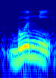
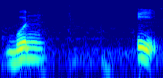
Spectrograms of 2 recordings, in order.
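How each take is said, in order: First: The nun and the vowel are joined smoothly. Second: The nun and the vowel are split apart. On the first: The speaker calls it right. "tapi buni" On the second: The speaker calls it wrong. "bacanya bukan bun i"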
